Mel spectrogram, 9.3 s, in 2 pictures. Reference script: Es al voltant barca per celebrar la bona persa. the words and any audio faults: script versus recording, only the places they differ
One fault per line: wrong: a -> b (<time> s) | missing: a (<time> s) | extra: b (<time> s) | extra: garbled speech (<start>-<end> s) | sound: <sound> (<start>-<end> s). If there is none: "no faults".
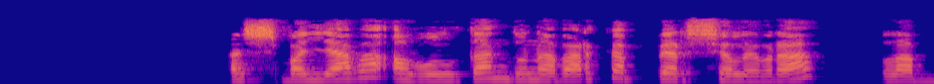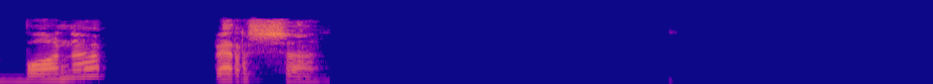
extra: ballava (1.5 s)
extra: d'una (2.6 s)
